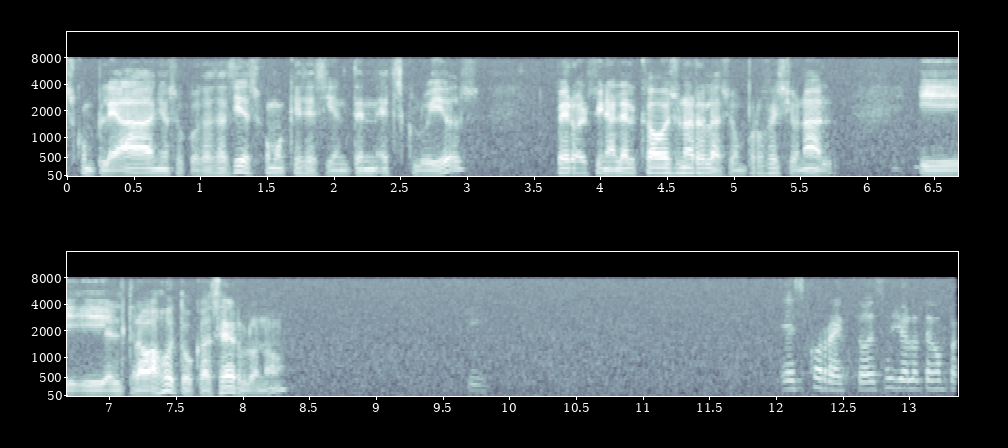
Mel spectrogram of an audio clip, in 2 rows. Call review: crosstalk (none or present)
none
